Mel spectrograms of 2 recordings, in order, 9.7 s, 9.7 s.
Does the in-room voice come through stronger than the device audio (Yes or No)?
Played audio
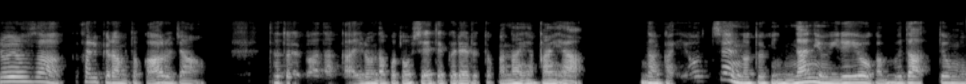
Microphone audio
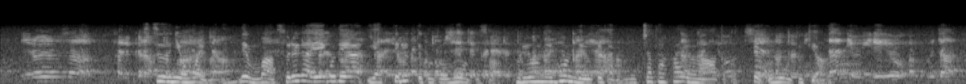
Yes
